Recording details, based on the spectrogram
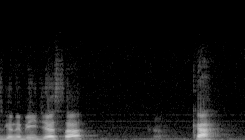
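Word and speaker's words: ك: Now notice the difference between Qaf and Kaf. Qa. Ka. Qa. Ka. The difference between Qaf and Kaf is that the Qaf, in order to pronounce the Qaf, you go a little bit further down your throat to get the Qa sound.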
